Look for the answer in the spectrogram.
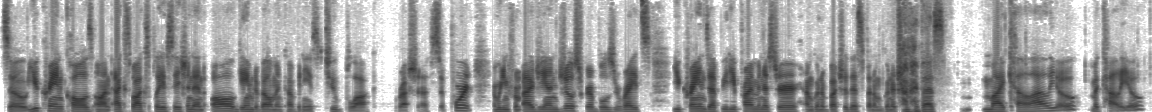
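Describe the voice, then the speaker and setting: A man's voice: mid-range voice, moderate pace, no room sound. A man co-hosting a gaming podcast, chatting casually and reading news aloud with small stumbles.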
